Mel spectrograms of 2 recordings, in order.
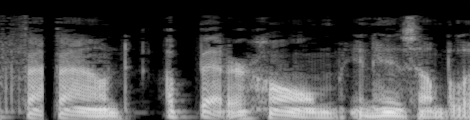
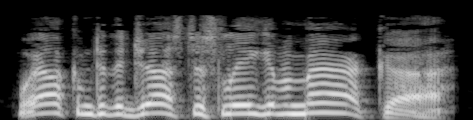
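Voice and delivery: put-on much higher, theatrical old commander; high eccentric officer voice. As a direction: play the odd colonel, high and grand. Kurtz's high character voice.

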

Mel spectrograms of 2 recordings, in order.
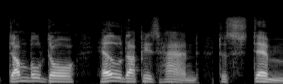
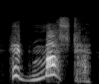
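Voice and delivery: much higher, loud spluttered protest; spluttering matron; 8 dB louder than usual. Acted. Nurse protesting to the headmaster, spluttering high and loud. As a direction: splutter in outrage. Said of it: "spluttered Madam Pumphrey".

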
